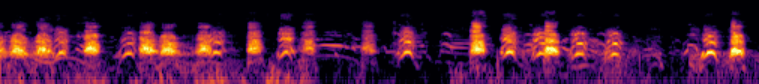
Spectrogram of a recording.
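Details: Barking at a gorilla, Shimeji the Shiba Inu fires off rapid clusters of clear, ringing barks with rising-falling harmonic yelps, pausing briefly around the middle before another volley.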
